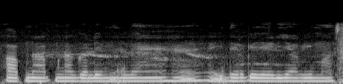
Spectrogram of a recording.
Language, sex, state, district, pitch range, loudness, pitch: Hindi, male, Bihar, West Champaran, 150-155 Hz, -15 LUFS, 150 Hz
